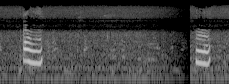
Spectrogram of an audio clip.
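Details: Cat giving two short, clear meows about three seconds apart, each brief and slightly falling, over a steady low background hum.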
